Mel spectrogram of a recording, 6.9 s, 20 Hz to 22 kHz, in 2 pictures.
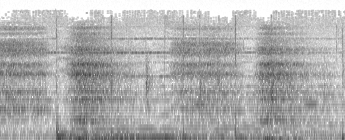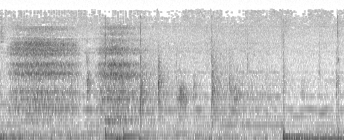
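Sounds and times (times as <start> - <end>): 
fast continuous airy breathing close to the microphone: 0.0 - 6.2.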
